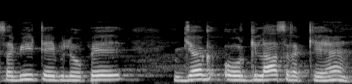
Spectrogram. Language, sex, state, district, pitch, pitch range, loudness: Hindi, male, Uttar Pradesh, Saharanpur, 205 Hz, 195-215 Hz, -15 LUFS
